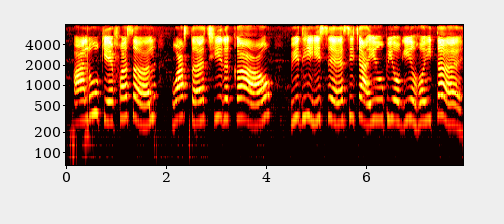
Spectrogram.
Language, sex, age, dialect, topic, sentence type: Maithili, female, 25-30, Angika, agriculture, question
